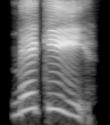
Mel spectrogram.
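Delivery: lightly hammed-up buddy chatter; playful pretend voice. Playful pretend talk to monkey.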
